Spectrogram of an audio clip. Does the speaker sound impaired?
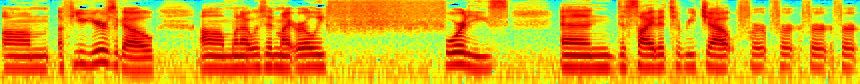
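Yes: stuttering; onset age 5 after fluent speech from age 2, stuttering ever since; half year speech therapy in 3rd grade, none in Catholic school, adult therapy few years ago; formerly avoided speaking situations, speechless at first self-help group meeting, said name and stutter by fourth or fifth; here repeated sounds.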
